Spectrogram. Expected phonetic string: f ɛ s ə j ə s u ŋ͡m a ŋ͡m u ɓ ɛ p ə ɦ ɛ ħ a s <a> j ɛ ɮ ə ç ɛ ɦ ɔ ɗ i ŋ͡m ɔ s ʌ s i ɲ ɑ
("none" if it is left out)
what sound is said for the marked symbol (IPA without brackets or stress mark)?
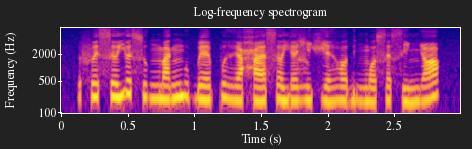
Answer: ʌ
